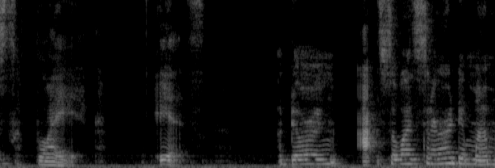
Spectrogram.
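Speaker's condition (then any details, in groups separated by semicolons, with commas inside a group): Traumatic brain injury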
